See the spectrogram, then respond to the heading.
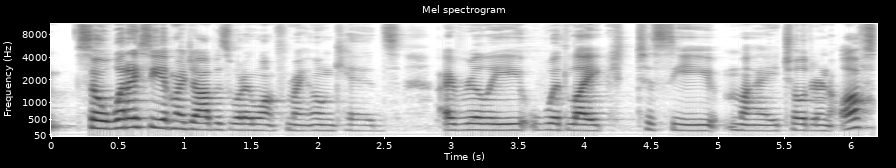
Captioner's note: none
